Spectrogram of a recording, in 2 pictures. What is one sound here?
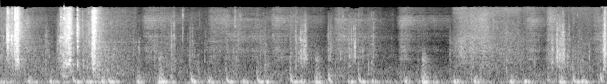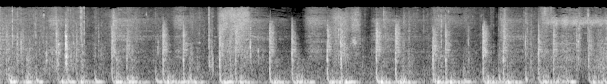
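Heavy footsteps thud steadily.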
